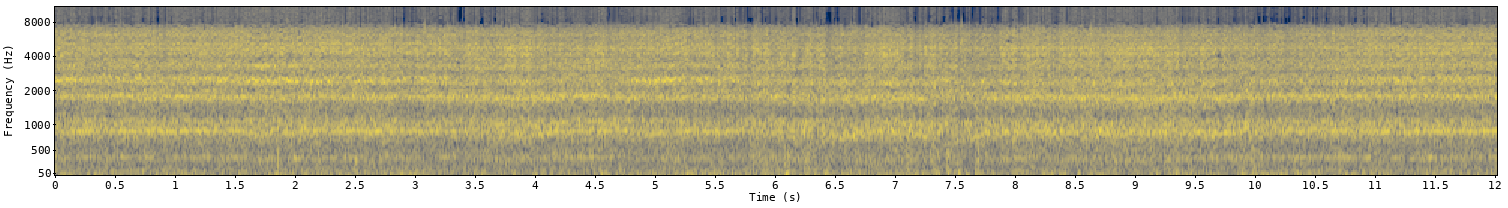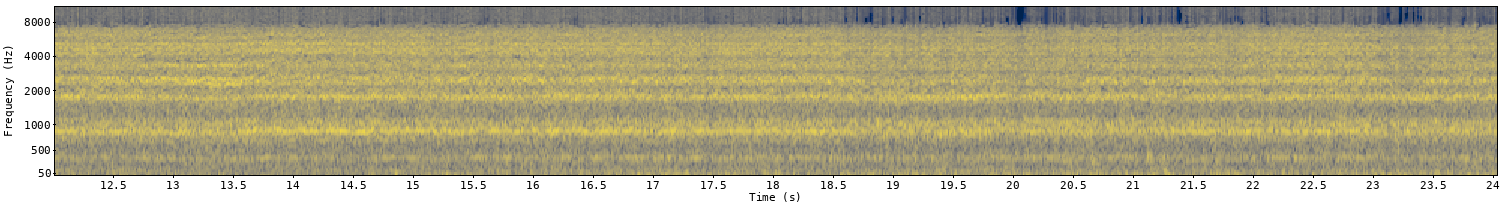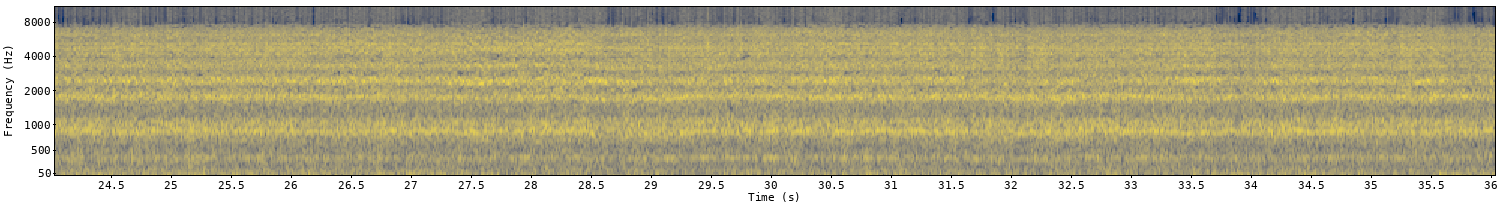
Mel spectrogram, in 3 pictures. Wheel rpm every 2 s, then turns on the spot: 230, 230, 230, 210, 210, 230, 230, 230, 240, 230, 230, 230, 230, 230, 220, 230, 220, 230.
none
